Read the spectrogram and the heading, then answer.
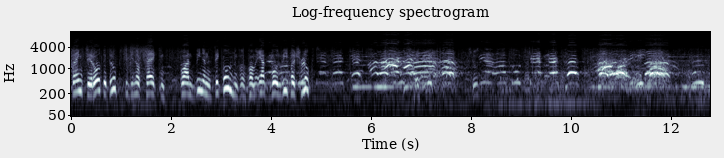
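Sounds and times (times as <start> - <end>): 
speech: 0.0 - 5.2, 8.0 - 12.7
crowd shouting and cheering in the streets of Vienna: 3.8 - 12.7.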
